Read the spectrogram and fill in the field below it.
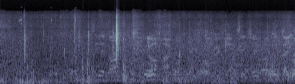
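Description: A crowd of men and women chatters outdoors at a distance.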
